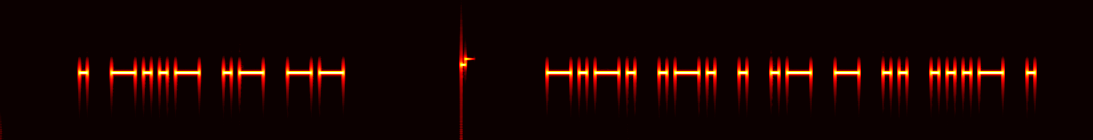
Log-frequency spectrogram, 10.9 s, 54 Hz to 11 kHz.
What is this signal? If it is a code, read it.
Morse code, heard as a keyed tone, about 15 wpm, 700 Hz. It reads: EXAM CREATIVE
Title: Sentences from Top 1000 Words - Review Part 5 - New Word Drill - 15wpm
